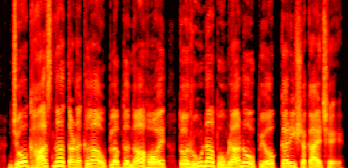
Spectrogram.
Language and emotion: Gujarati, neutral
